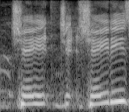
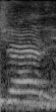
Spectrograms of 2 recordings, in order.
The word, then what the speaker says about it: Chaddy: Chady's home? Is that your name? Chady? Chaddy. Chaddy's home too. Rhymes with daddy.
